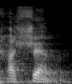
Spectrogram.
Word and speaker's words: Hashem: reading the dot Bible then we pronounce it customarily by just saying Hashem which is Hebrew for the name we simply refer to God's name as Hashem the name now I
